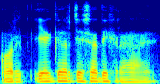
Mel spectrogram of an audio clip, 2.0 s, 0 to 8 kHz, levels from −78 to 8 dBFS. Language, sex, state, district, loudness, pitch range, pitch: Hindi, male, Arunachal Pradesh, Lower Dibang Valley, -17 LUFS, 90-105 Hz, 100 Hz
